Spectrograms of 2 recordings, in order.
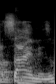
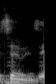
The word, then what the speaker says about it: Simons: Simons. – My fault. I said Simmons.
